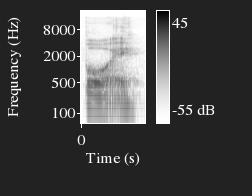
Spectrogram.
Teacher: the b sound stops and it's made with lips only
